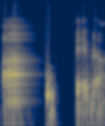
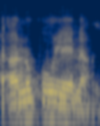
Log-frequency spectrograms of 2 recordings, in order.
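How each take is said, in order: First: The first vowel is long. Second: The first vowel is short. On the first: The speaker calls it right. "A is there here again" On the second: The speaker calls it wrong. "not Anukulena"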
